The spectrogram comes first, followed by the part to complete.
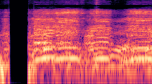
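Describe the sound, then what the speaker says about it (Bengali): Khaki Campbell and Indian Runner ducks give a short burst of loud, nasal quacking close by, broken by a brief gap near the start. "যে হাঁসগুলো দেখছেন এগুলো কাই ক্যাম্পেল এবং জিন্দি। সাদাটা হচ্ছে ইন্ডিয়ান রানা"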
